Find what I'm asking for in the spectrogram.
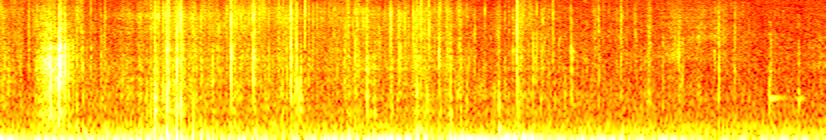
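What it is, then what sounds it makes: Dry soap bar. A solid pale green rectangular bar of dry soap held in hand is scraped and carved with a metal utility knife blade, sending shavings curling off. The result is a series of short, dry, crisp scraping and crinkling strokes with bright, high edges, each fading almost instantly.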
